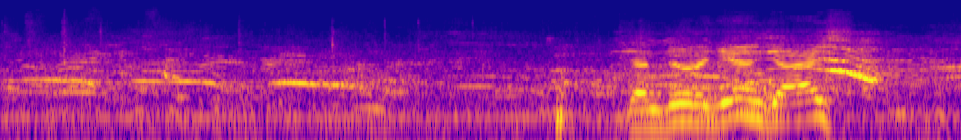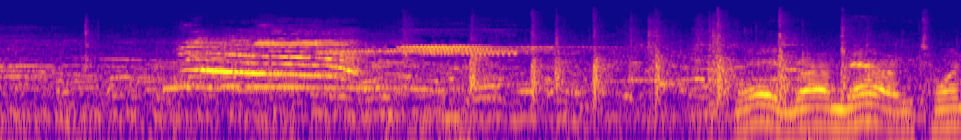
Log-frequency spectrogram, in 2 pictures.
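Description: A crowd of spectators cheers and shouts from the stands outdoors.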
